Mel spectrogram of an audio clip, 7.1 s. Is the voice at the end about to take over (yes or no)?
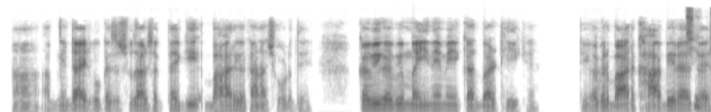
no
